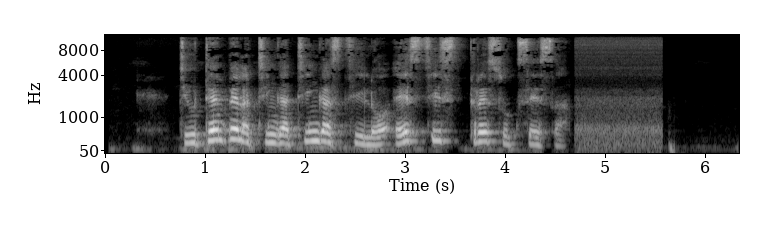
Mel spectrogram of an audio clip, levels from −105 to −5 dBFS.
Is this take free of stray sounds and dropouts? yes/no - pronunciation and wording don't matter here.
yes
